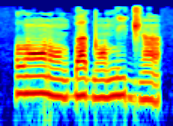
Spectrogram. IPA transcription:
l ɔ̃˧ ɾ ɔ̃˨ ɡ͡b a˧ d ɔ̃˨ n i˧ d͡ʒ ã˨

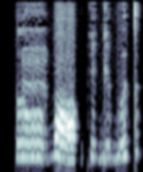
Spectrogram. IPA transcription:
l ũː ɓ ɔ | k i ɡ i b ɯ t

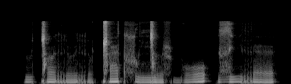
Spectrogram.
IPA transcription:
ʉ ǀ œ r ø r ɾ ɵ ǁ æ t sʷ e ŋ͡ǀ ø ɬ b o | z i r ɛ

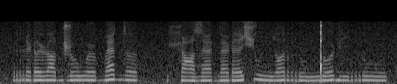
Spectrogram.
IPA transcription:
r ɛ ɽ ə ɭ ɑ ɖ͡ʐ ʊ w ə˞ b æ d ə | ʃ ɑ z æ ɡ æ ɽ ɛ ɕ u ɲ ʌ r u ŋ͡ǃ ʊ ɖ i r u

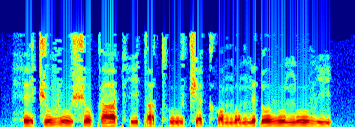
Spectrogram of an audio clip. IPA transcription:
h eː˨ t͡ʃ u˦ v uː˦˨ ʃ o˦˨ k aː˦ kʰ i˦ t a˨ tʰ uː˨ t͡ʃ ɛ˨ kʰ ɔ˨ ŋ o˨ ŋ ɪ˦ ɗ o˦ β u˦ ŋ uː˦ β i˨

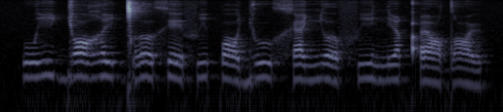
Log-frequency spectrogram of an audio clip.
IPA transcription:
w i˧˥˧ ɟ ɔ˧˥˧ ʁ i˥˨ ɡ͡ǀ ɤ˧˥˧ x e˥˨ f i˧˥˧ p ɔ˥˨ ɟ u˧˥˧ x æ˧˥˧ ɲ ɤ˥˨ f i˧˥˧ n i˧˥˧ qʼ e˥˨ dˤ ø˥˨

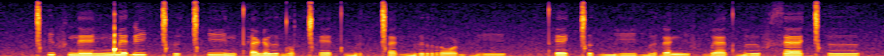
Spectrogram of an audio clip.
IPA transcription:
ǀʰ i˦ f n eː˧ ŋ͡ǃ e˦ ɗ iː˦ ǀʰ ɨ˨ ǀʰ iː˦˨ n t̪ʰ ɛ˧ ɳ ɨ˦ d o˧ ǀʰ eː˨ t ɡ͡b ɨ˧ t ǀ ɛ˨ ɡ͡b ɨ˦ r oː˨ ɖ ɓ iː˧ | t̪ʰ e˦˨ ǀ ɨ˦ ɡ͡b iː˧ ɓ ɨ˨ ɗ ɛ˨ ŋ i˨ f ɡ͡b ɛː˧ t ɓ ɨː˦ f s ɛː˦ ǀʰ ɨː˦

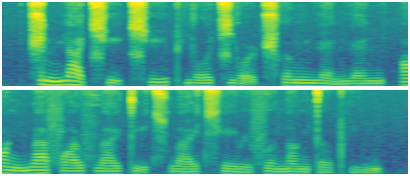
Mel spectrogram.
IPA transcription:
ʈ͡ʂ ə˥˧ n m j ä˥˩ t͡ɕʰ ḭ˨˩ t͡ɕʰ i˧˥ pʰ j o˧˥ ʊ̯ t͡ɕ j o̰˨˩ ʊ̯ ʈ͡ʂʰ ɤ˥ ŋ n̪ ɥ ɛ˥˩ n̪ ɥ ɛ˥ n | ɑ˥˩ ŋ m w ä˥ f ɑ˧˥ ʊ̯ f w a˧˥ ɪ̯ t̪ ḭ˨˩ t͡sʰ w a˧˥ ɪ̯ t͡sʰ e˧ ɪ̯ ɻ ɻ̩˩ f ɤ˥˧ n̪ ɑ˥˧ ŋ t̪ ɤ˥˧ pʰ i˥˩ ŋ

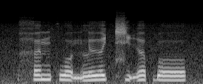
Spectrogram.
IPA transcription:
h ə˧ n k w o̰˧˨ n l ɨ˨˦ ə̯ t͡ɕ ḭ˧˥ ə̯ ɓ o˧

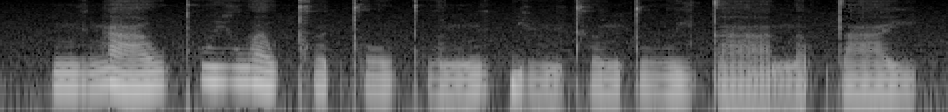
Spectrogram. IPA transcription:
ŋ ɪ˨˥ ŋ aː˨˥ w kʷʰ iː˥ w ɐ˥ w kʰ ɵ˧ t̚ t̪ʰ o˨˧ w kʷʰ ɐ˨ n ŋ ɪ˧ k̚ j yː˨˩ t̪ʰ ɵ˨ n t̪ uː˨ j t̪ aː˨˩ n̪ ɐ˨ p̚ t̪ aː˨ j

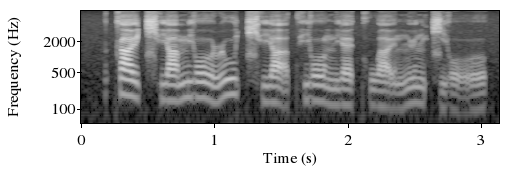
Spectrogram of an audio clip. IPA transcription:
k a˥˩ ɪ̯ t͡ɕʰ j ä˧˥ m j o˥˩ ʊ̯ ɻ u˥ t͡ɕʰ j ä̰˨˩ t̪ʰ j o˥˩ ʊ̯ n̪ j ɛ˧˥ kʰ w a̰˨˩ ɪ̯ n̪ y˥˩ n t͡ɕ j o̰˨˩˦ ʊ̯

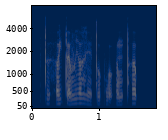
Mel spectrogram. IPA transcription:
t̪ ɨ̤˨˩ h ə˨˦ j t̪ ɛ̰˧˨ v i˧ ə̯ ɣ e̤˨˩ t̪ u˧ k w o̰˧˨ ʔ ə˧ m t̪ʰ ə˦˥ p̚

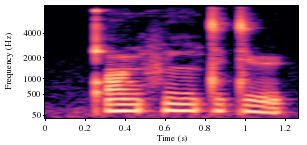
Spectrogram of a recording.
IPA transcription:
qʼ ũ f ĩː t ʏ t ʏ

